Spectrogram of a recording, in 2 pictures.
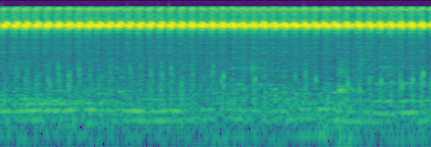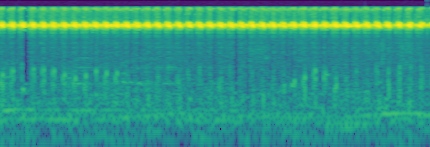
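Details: Male crickets chirping in a loud, rapid chorus heard from dusk until dawn; a dense, high-pitched pulsing trill runs steadily through the whole stretch, with faint low murmurs underneath.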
